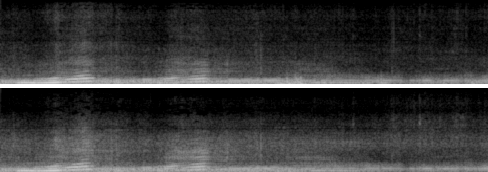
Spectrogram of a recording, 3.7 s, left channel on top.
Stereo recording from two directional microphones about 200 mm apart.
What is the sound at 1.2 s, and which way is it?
Vehicle, 35° left (ahead or behind).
